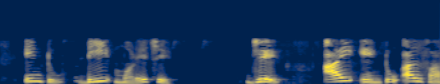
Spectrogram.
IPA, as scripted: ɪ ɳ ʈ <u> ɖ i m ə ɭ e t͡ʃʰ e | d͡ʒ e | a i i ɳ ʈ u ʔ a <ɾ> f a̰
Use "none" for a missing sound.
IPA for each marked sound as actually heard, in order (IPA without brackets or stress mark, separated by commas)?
u, l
